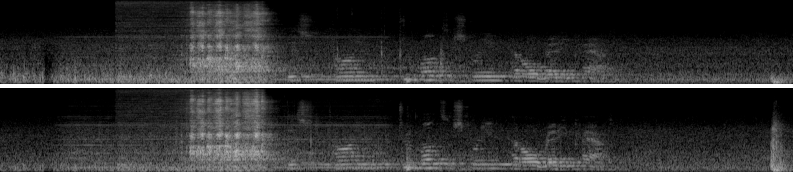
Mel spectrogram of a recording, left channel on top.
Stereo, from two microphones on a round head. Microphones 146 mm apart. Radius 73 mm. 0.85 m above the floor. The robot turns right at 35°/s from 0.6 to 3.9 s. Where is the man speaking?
90° right, 7.5 m; by 6.1 s 50° right, 7.5 m.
